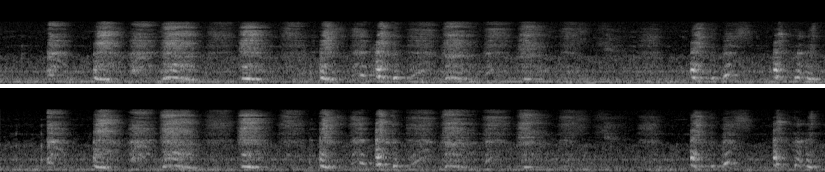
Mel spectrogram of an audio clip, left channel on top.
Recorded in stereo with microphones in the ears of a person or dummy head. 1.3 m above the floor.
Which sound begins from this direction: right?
Breathing, at 0.5 s.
